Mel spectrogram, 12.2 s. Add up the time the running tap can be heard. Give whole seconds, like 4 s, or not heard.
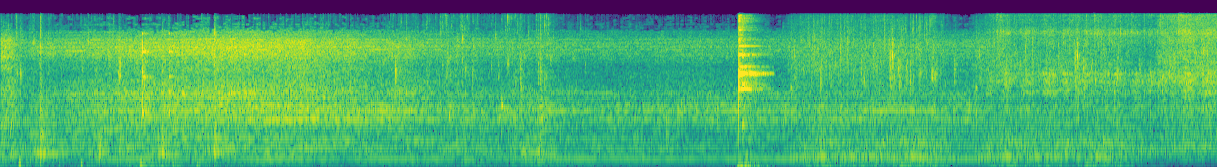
12 s.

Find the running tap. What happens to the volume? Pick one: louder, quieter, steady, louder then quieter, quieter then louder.
quieter then louder.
